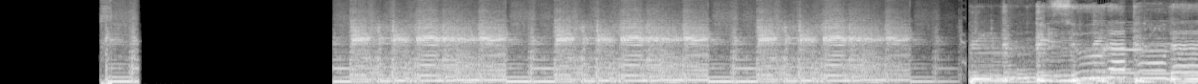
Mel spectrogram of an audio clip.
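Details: Rock music with electric guitar and bass plays after a brief burst and a pause; no animal voice.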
